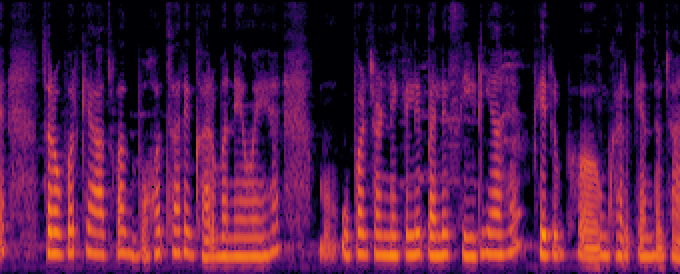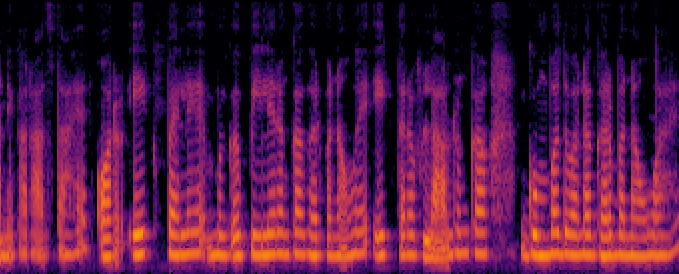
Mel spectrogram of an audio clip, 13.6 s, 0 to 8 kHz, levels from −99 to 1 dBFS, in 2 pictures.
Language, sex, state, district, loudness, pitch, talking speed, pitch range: Hindi, female, Uttar Pradesh, Etah, -33 LUFS, 220 Hz, 200 wpm, 210-230 Hz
